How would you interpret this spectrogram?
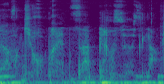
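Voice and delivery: hushed whisper, voice off; quick whispered aside. Real, not acted. Hurrying off before neighbour drills.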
